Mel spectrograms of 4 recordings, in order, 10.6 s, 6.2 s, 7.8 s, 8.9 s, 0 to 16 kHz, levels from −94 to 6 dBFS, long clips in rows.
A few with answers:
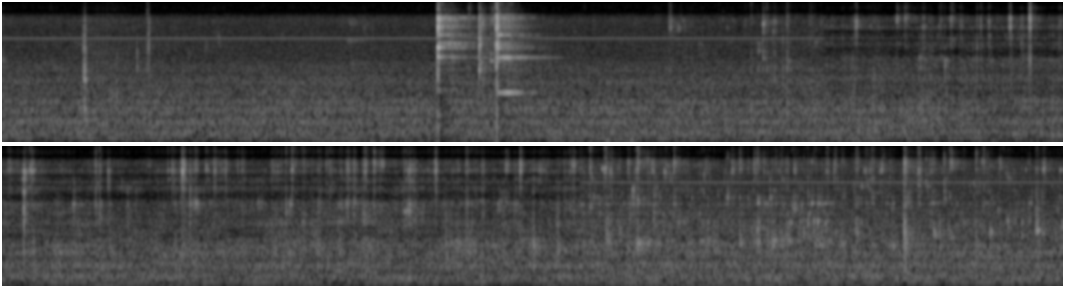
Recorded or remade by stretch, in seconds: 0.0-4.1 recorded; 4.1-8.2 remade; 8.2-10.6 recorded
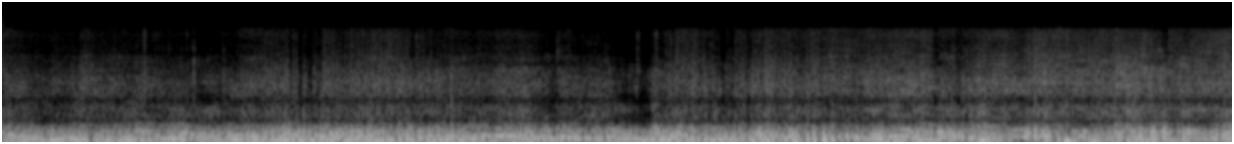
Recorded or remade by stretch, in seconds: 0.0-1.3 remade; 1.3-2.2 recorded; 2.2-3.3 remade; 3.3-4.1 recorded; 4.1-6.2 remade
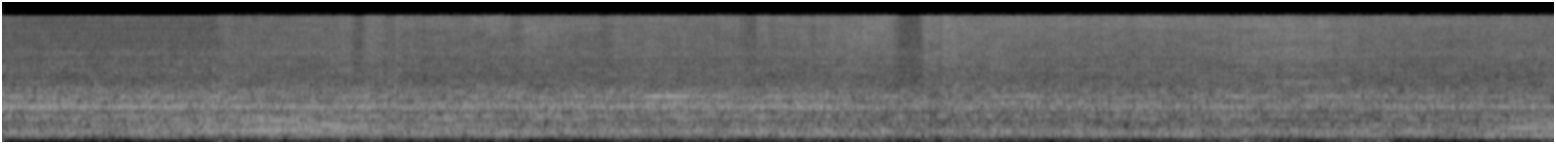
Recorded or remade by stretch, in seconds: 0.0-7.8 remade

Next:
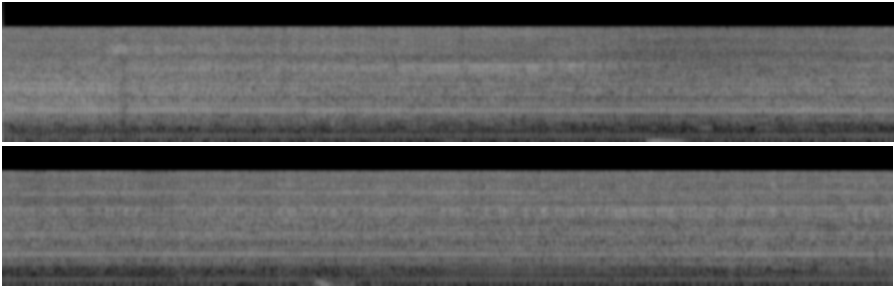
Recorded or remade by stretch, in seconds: 0.0-1.5 recorded; 1.5-2.3 remade; 2.3-3.8 recorded; 3.8-4.3 remade; 4.3-7.5 recorded; 7.5-8.4 remade; 8.4-8.9 recorded

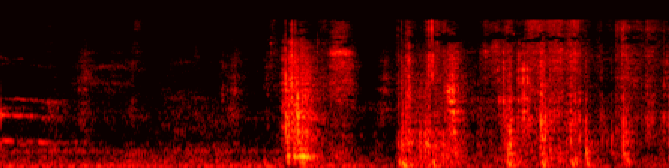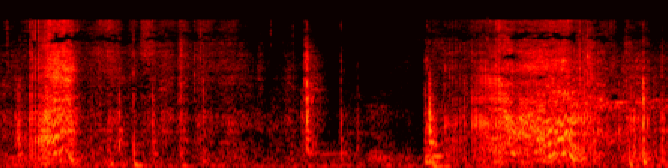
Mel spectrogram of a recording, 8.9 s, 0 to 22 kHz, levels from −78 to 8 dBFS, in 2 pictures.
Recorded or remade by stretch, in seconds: 0.0-8.9 remade

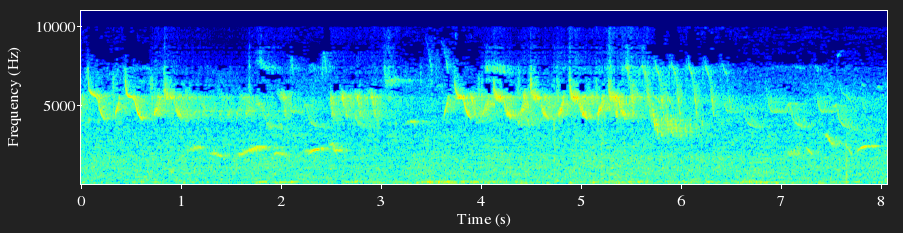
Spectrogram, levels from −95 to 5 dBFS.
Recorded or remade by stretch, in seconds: 0.0-0.7 recorded; 0.7-2.1 remade; 2.1-2.5 recorded; 2.5-3.2 remade; 3.2-4.0 recorded; 4.0-5.7 remade; 5.7-8.1 recorded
